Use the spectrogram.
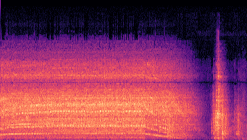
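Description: An electric hand mixer beats gingerbread cookie dough with egg and vanilla on medium speed, a steady loud whir that drops in pitch near the end before two short bursts.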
